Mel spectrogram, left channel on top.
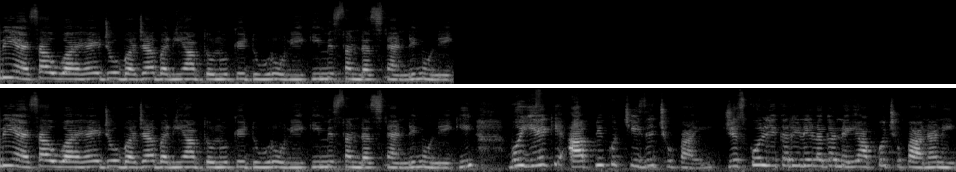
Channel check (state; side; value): drops out; left; at 4.5 s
